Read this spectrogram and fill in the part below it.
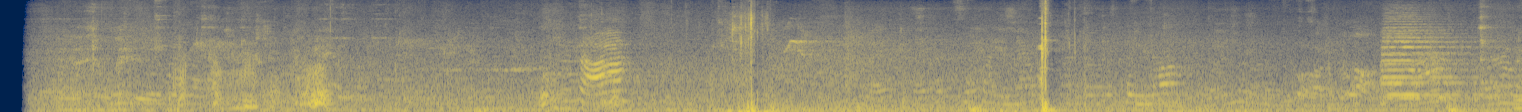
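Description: Men and women talk casually nearby in a busy street.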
